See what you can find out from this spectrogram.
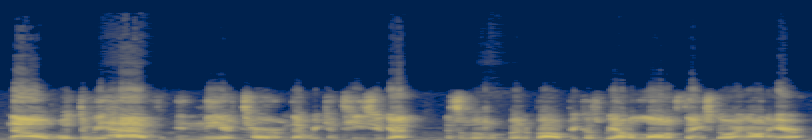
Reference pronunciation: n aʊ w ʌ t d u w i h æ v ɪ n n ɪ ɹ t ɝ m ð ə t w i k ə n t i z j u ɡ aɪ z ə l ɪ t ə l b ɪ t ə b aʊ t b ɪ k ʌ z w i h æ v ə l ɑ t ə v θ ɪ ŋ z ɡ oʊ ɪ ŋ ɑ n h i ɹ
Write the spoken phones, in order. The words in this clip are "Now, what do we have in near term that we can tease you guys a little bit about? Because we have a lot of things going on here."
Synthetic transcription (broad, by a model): n aʊ w ʌ t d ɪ w i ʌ v ɪ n n ɪ ɹ t ɝ m ð ə t w i k ə n t i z j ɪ ɡ aɪ z ə l ɪ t l b ɪ t ə b aʊ t b ɪ k ʌ z w i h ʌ v ə l ɑ t ə v θ ɪ ŋ z ɡ oʊ ɪ ŋ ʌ n h i ɹ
